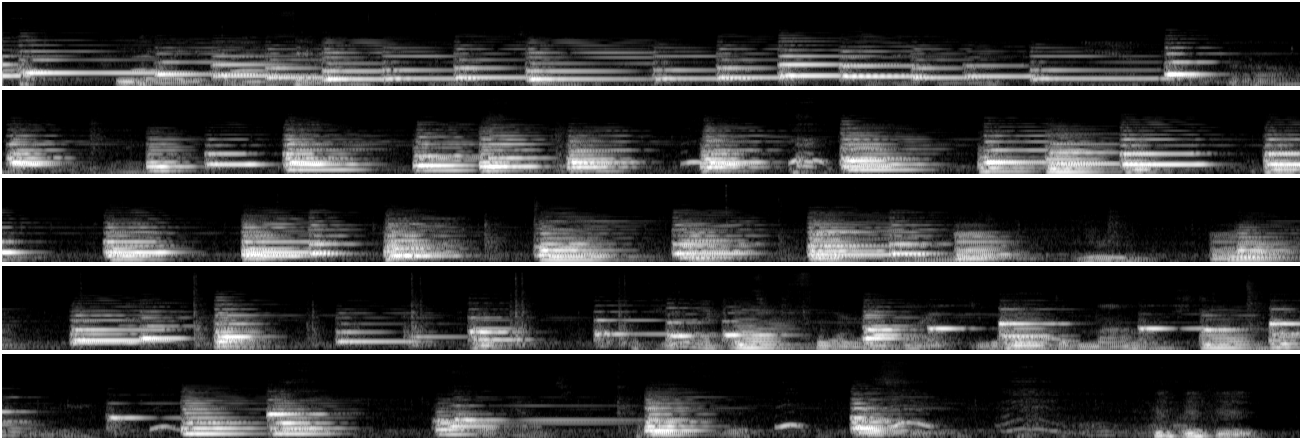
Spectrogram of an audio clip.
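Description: Solo piano improvisation: connected, sustained notes at first, then from about six seconds in a run of short, separated chords and notes.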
